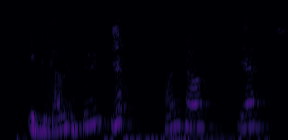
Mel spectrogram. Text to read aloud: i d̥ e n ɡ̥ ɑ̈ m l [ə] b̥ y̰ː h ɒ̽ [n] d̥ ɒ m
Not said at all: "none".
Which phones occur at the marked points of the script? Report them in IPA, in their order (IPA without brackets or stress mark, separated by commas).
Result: ə, n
